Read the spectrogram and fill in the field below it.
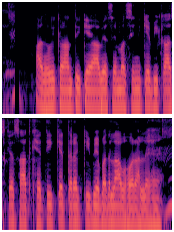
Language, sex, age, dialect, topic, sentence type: Magahi, male, 18-24, Southern, agriculture, statement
